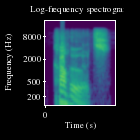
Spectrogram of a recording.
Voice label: "cahoots", American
